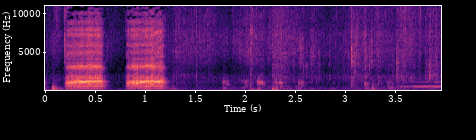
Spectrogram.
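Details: Chickens inside a coop filmed with a GoPro: two loud harsh squawks in quick succession, then quiet clucks and scratching, ending with a soft thin whistled note.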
